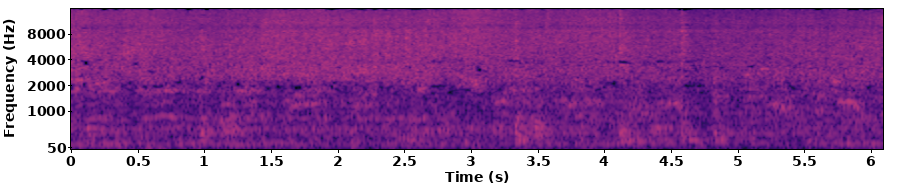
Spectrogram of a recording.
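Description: Paneer cubes frying in hot oil in a steel kadhai, a steady sizzle, while a spatula stirs them.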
